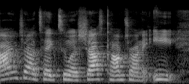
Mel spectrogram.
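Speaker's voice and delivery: plain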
